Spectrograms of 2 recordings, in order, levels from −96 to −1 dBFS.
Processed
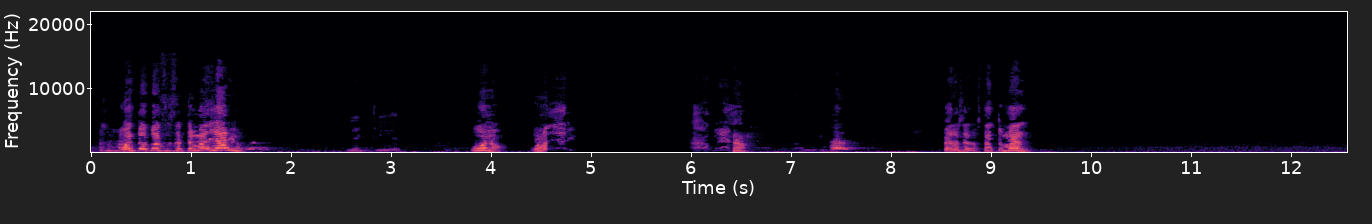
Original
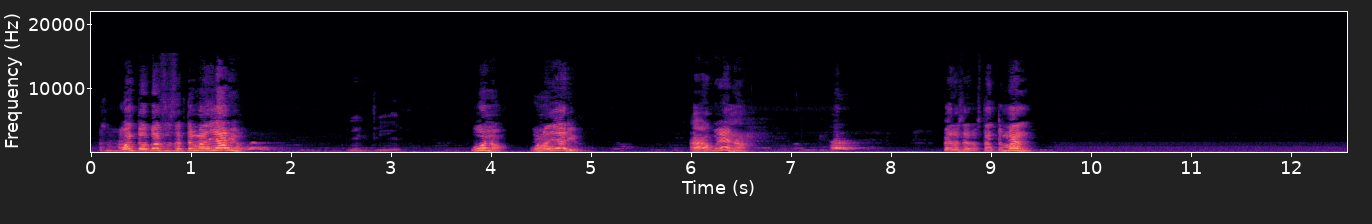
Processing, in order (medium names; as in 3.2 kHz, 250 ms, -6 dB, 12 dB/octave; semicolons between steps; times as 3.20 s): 4.55–6.42 s: band-pass filter 6.9 kHz, Q 2; reverb removal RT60 1.9 s; trim -7 dB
